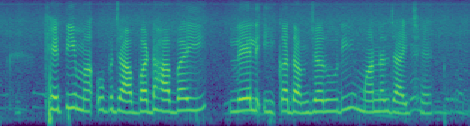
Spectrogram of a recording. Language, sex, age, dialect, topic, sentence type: Maithili, female, 18-24, Bajjika, agriculture, statement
